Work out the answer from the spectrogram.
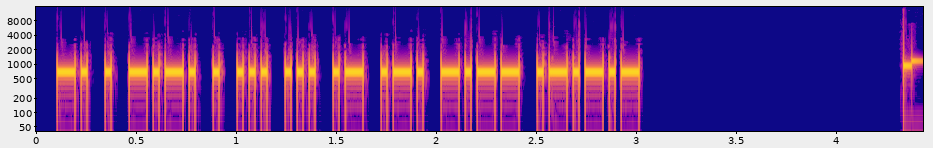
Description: Morse code, heard as a keyed tone, about 37 wpm, 700 Hz. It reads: NECESSARY.
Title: Sentences from Top 1500 Words 40wpm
